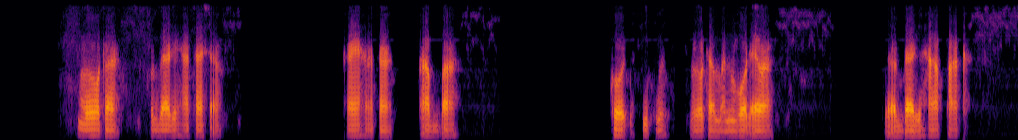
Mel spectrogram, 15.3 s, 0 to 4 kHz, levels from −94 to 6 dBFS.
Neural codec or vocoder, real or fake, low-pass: codec, 16 kHz, 8 kbps, FunCodec, trained on LibriTTS, 25 frames a second; fake; 3.6 kHz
